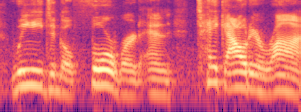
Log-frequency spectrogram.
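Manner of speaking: ordinary delivery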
